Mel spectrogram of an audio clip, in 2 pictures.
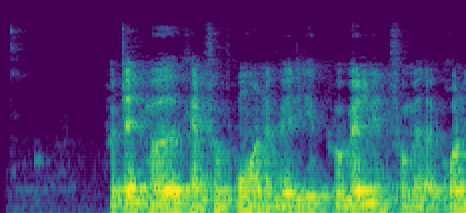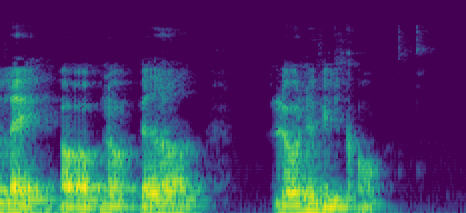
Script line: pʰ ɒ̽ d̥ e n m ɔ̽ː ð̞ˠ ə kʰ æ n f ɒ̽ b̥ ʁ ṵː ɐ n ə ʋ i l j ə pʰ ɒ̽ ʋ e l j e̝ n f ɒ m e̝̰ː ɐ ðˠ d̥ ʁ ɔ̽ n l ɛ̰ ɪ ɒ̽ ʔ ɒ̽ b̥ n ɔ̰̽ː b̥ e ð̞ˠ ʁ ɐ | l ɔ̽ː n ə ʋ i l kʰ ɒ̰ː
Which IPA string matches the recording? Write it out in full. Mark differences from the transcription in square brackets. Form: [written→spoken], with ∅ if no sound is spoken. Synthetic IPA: pʰ ɒ̽ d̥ e n m ɔ̽ː ð̞ˠ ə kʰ æ n f ɒ̽ b̥ ʁ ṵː ɐ n ə ʋ [i→e] l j ə pʰ ɒ̽ ʋ e l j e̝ n f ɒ m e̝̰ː ɐ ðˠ [d̥→ɡ̥] ʁ ɔ̽ n l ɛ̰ ɪ ɒ̽ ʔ ɒ̽ b̥ n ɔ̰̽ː b̥ e ð̞ˠ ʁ ɐ | l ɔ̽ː n ə ʋ i l kʰ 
